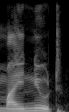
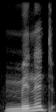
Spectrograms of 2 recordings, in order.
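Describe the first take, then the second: First: The first syllable sounds like 'my'. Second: The first syllable sounds like 'min'. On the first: The speaker calls it right. "इसको हम लोग यहाँ पे माइन्यूट बोलेंगे" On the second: The speaker calls it wrong. "मिनट नहीं बोलेंगे"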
